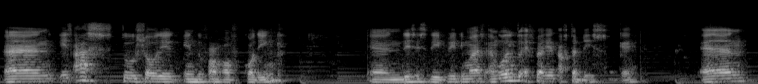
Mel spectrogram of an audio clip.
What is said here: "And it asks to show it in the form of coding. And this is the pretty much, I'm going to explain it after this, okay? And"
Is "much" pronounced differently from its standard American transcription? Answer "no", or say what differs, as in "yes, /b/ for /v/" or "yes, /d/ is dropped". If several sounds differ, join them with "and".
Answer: yes, /s/ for /tʃ/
